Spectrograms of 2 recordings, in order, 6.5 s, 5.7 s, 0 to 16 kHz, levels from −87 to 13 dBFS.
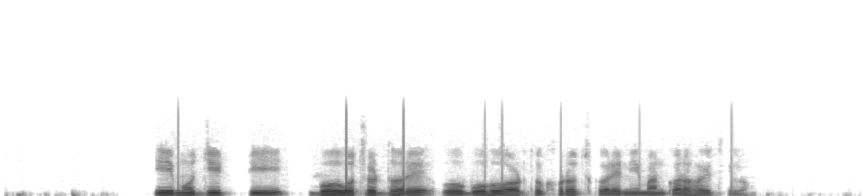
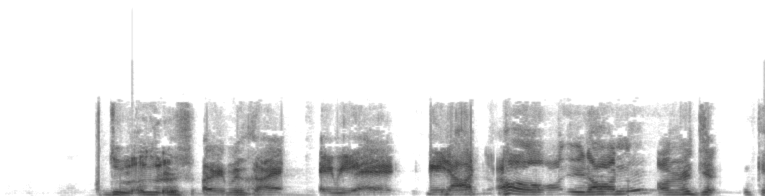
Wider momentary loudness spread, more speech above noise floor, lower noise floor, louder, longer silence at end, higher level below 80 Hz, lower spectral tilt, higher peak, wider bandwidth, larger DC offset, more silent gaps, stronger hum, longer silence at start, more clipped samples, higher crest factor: about the same, 9 LU vs 7 LU; second, 53 dB vs 59 dB; second, -70 dBFS vs -74 dBFS; second, -18 LUFS vs -14 LUFS; first, 0.9 s vs 0 s; about the same, -52 dBFS vs -56 dBFS; first, -9.5 dB/octave vs -4 dB/octave; about the same, -2 dBFS vs 0 dBFS; second, 7.2 kHz vs 8 kHz; neither; neither; neither; first, 1.15 s vs 0.7 s; neither; about the same, 18 dB vs 16 dB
